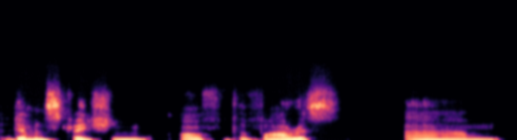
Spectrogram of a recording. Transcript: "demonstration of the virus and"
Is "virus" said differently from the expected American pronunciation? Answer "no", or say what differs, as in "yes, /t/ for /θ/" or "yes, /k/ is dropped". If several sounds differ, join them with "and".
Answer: no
